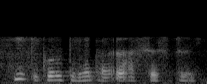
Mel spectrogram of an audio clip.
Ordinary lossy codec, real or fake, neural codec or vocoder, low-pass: Opus, 32 kbps; fake; codec, 16 kHz, 0.5 kbps, FunCodec, trained on Chinese and English, 25 frames a second; 3.6 kHz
